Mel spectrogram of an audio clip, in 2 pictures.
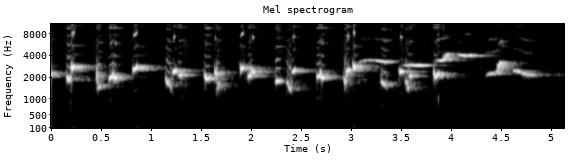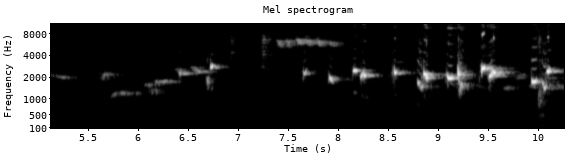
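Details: A lively sooty-headed bulbul sings for caged birds to learn from and answer. A busy stretch of repeated sharp chirps gives way to softer sliding whistles, then the rapid chirping returns.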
